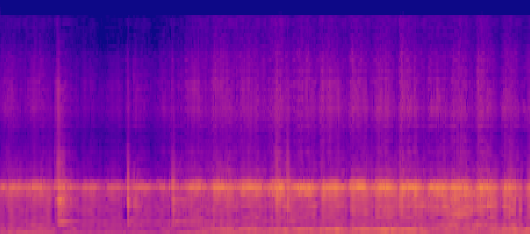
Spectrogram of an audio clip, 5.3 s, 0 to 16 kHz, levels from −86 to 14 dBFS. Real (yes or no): no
